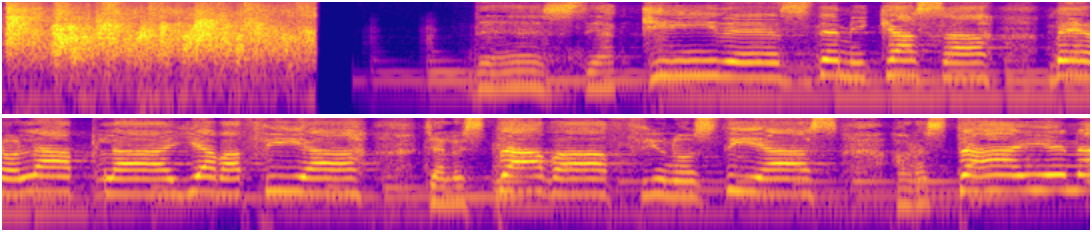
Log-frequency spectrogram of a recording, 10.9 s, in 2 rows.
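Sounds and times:
audience applause: 0.0s - 1.6s
speech: 2.4s - 10.8s.

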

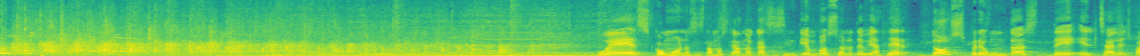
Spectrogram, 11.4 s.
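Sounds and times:
audience applause: 0.0s - 5.9s
speech: 6.0s - 11.4s.

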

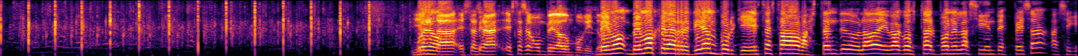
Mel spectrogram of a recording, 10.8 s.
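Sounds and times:
audience applause: 0.0s - 4.8s
speech: 4.1s - 10.7s.

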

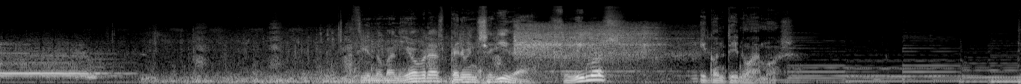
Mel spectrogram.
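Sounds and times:
multi-toned whistle of old steam train: 0.0s - 1.4s
speech: 3.6s - 6.3s, 7.0s - 8.0s
rough hiss of venting steam from old steam train: 4.3s - 7.4s.

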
